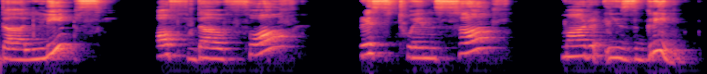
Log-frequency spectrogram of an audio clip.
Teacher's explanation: This is a trisyllabic foot. two unstressed syllable is followed by one stressed syllable. Okay, so that is Anapest.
